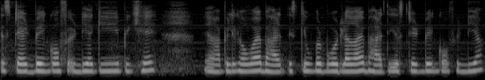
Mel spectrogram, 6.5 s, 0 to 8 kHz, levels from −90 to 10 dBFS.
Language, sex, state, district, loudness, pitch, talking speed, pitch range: Hindi, female, Bihar, Gaya, -39 LUFS, 235 Hz, 220 wpm, 230-245 Hz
